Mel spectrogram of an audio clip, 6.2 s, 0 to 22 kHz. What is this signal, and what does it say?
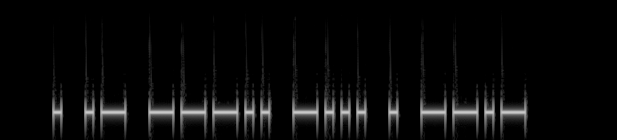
Morse code, heard as a keyed tone, about 15 wpm, 700 Hz. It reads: EA8BEQ
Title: DXCC-100 Call Signs - 6 Characters - Repeated 2x - 15wpm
